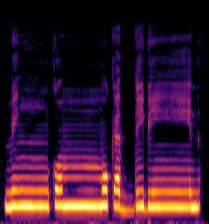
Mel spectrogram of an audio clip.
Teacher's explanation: میم حروف الادغام میں سے ہے تو ہمیں پہلے میم کو دوسرے میم میں ملا کے ایک ہی میم اور تشدید کے ساتھ پڑھنا ہے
